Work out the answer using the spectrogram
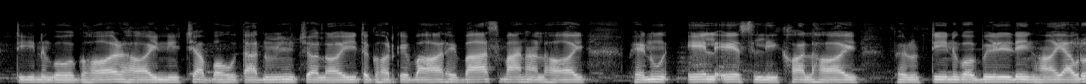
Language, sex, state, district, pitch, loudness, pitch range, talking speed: Bajjika, female, Bihar, Vaishali, 110 Hz, -16 LUFS, 110-115 Hz, 130 wpm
